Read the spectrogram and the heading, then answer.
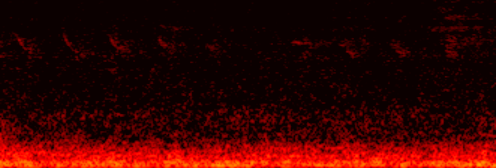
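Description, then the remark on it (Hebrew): Faint chirps from small singing birds repeat every fraction of a second over a low, steady background rumble after the sun has come out, with no talking. “לאפשר לעצמנו לשמוע את הציפורים הקטנות ששרות עכשיו, שמש יצאה.”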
